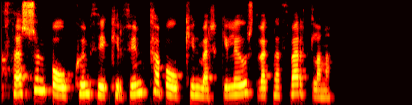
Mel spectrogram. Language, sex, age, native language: Icelandic, female, 40-49, Icelandic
